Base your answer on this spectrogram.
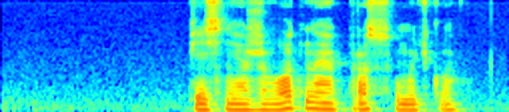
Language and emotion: Russian, neutral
